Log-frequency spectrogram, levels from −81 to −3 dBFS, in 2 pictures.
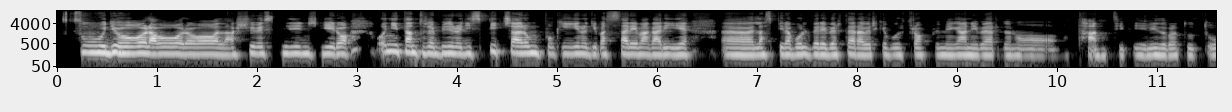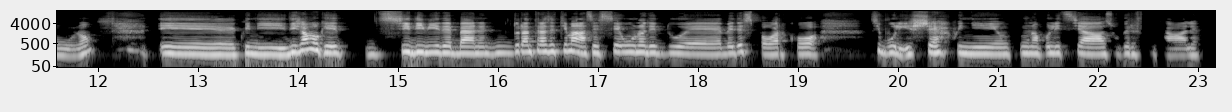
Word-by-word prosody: studio, 200 -2 +3
lavoro, 175 -1 +3
lascio 165 +2 -3
i - - 0
vestiti 185 +1 -3
in 185 - -3
giro, 180 0 0 0.3
ogni 230 -1 0
tanto 205 -2 +2
c'è 185 -1 -1
bisogno 190 0 0
di 185 - -3
spicciare 200 +2 +2
un 195 -1 0
pochino, 180 0 -4
di 175 - -5
passare 175 0 -1
magari, 170 -1 +1
uhm, 165 -1 -2
l'aspirapolvere 170 +1 -3
per 165 0 -3
terra 165 -1 0
perché 160 +1 -5
purtroppo 165 0 -8
i - - -8
miei 160 -1 -4
cani 165 -1 0
perdono 150 -2 -7
tanti 150 0 -4
peli, 155 0 -6
soprattutto 155 -1 -8
1 155 - -5 0.6
ehm, 170 -3 +2
quindi 170 -2 +1
diciamo 260 - +5
che 195 -5 0 0.2
si 170 +7 +2
divide 200 -1 +4
bene. 185 0 +4 0.2
Durante 220 +2 +1
la 225 - +6
settimana 225 -3 +5
se 200 +1 -2
se 195 +5 -3
1 215 0 0
dei 200 -3 -2
2 175 -2 -2
vede 190 +4 -1
sporco 175 -4 -2 0.5
si 240 - -7
pulisce, 195 +2 +2
quindi 180 -2 -2 0.2
una 190 -1 -2
pulizia 190 -2 +2
superficiale. 165 -3 -6
175 Hz, 140 wpm, -23 LUFS, 165-195 Hz, 0.6 s, la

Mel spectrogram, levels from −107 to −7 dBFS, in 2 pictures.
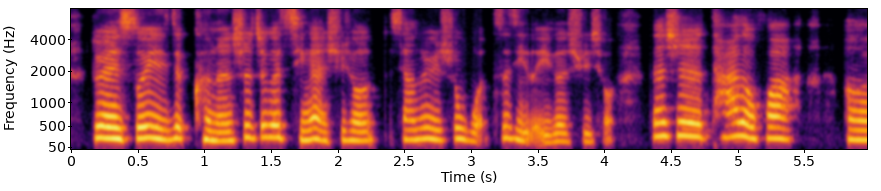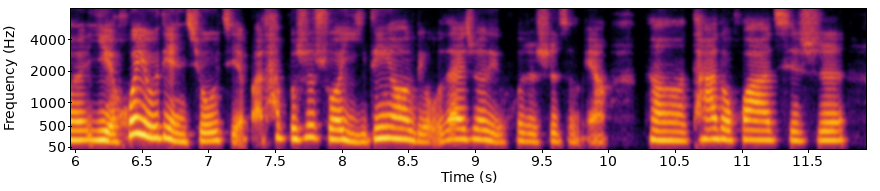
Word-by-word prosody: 对， 245 -2 +8
所 230 +2 +3
以 240 -3 +4
这 235 - +1
可 225 -2 -2
能 185 -1 +1
是 255 +7 -3
这 255 +2 -2
个 260 - +4
情 250 -5 -3
感 220 -1 +3
需 200 +3 -8
求 190 0 -1
相 210 -1 -4
对 230 0 +1
于 - - -1
是 200 +3 -10
我 190 -5 -4
自 245 - -6
己 200 -5 -2
的 - - -8
一 150 - -5
个 175 +2 -4
需 170 0 -10
求。 - - -12 0.2
但 280 +1 +1
是 285 -1 +4
他 260 +1 -3
的 275 -4 +5
话， 235 -1 +2 0.4
呃， 205 -2 +2
也 200 -3 +3
会 320 - +5
有 270 -5 +6
点 215 -9 +1
纠 180 +3 -2
结 195 - -7
吧， - - -9
他 255 - -6
不 230 -1 -3
是 255 +4 -1
说 225 -4 0
一 165 -6 -3
定 230 +8 +1
要 225 -2 +2
留 165 -5 -5
在 220 - +1
这 215 -1 -3
里， 175 -6 -4
或 170 +3 -10
者 170 - -7
是 165 +2 -9
怎 170 - -14
么 - - -23
样， - - -9 0.3
那 195 -3 -2
他 220 +2 -2
的 215 - +1
话 200 0 -1
其 195 -1 -7
实， 195 +1 -4
210 Hz, 305 characters per minute, -21 LUFS, 190-235 Hz, 0.4 s, 对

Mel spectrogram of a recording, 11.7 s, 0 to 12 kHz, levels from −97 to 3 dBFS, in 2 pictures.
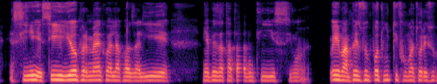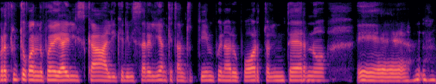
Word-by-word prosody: Eh - - -9
sì, 180 +1 +5
eh 155 - +5
sì, 185 - +2
io 180 +1 +9
per 180 0 +2
me 170 +1 +3
quella 165 -2 +1
cosa 155 -1 0
lì 160 +1 0 0.5
mi 160 - -4
è - - -1
pesata 165 0 -1
tantissimo. 155 -2 -6 0.3
Eh, 185 +1 +5
ma 165 -2 +6
penso 180 0 +1
un - - 0
po' 185 +2 +3
tutti 180 +1 -3
i - - -11
fumatori, 165 0 -2
soprattutto 180 +4 -3
quando 180 -2 0
poi 175 0 +2
hai 170 0 +3
gli 170 - -7
scali, 160 -2 -1
che 160 - -10
devi 155 0 -6
stare 165 +2 -6
lì 165 +2 -5
anche 165 -1 -8
tanto 155 -3 -11
tempo 165 +1 -8
in 165 - -6
aeroporto 160 +1 -4
all'interno 165 +1 -5 0.4
ehm 150 -2 -3
mh-mh 180 -1 -7
165 Hz, 205 wpm, -24 LUFS, 155-175 Hz, 0.5 s, io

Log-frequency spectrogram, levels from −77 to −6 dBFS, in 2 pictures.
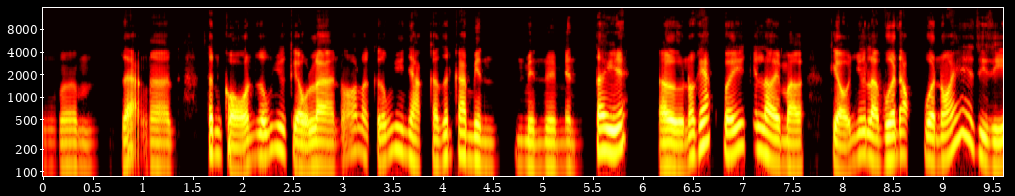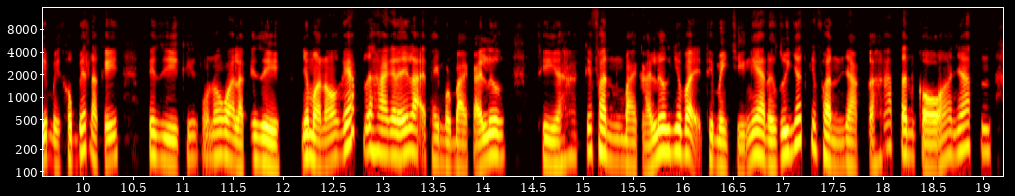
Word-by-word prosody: ờm, 120 -1 -6 0.2
dạng, - - 0
à, 125 -1 -1 0.4
tân 175 -1 +2
cổ 110 0 +4
giống 160 +5 +1
như, 195 -3 -1
kiểu 120 -7 +3
là, 125 -1 +4
nó 195 - -5
là 175 -4 -4
c - - -29
giống 150 +6 -2
như 200 - -3
nhạc 145 -6 0
c 135 +2 -2
dân 160 0 0
ca 165 -1 +3
miền 140 -5 -2 0.2
miền 125 -2 -4
miền 120 -1 -3
miền 120 -1 -6
Tây 190 -1 +7
ấy, 205 - +2 0.3
ừ, 120 -1 +6
nó 160 - +3
ghép 235 +7 +4
với 190 +7 +3
cái 205 - -4
lời 150 -7 +5
mà 120 -1 +2 0.3
kiểu 110 - +3
như 170 +3 -2
là 150 -4 +5
vừa 145 +3 +5
đọc 165 -1 +1
vừa 150 -2 +5
nói 155 - +1 0.2
gì 155 -5 0
gì 125 0 0
ấy, 150 - -1
mình 125 -4 -7
không 140 +2 -4
biết 195 +2 -2
là - - -2
cái 145 +4 -2 0.3
cái 165 -1 -2
gì, 135 -3 -3
cái 150 - -9 0.2
nó 165 +1 -1
gọi 155 -5 +1
là 120 - +1
cái 150 0 -5
gì, 130 -4 +2 0.2
nhưng 160 0 +1
mà 135 - +4
nó 140 +4 0
ghép 205 +8 +1
giữa 200 - 0
hai 180 -3 +1
cái 170 - +2
đấy 170 +3 +4
lại 185 - +1
thành 140 -1 -7
một 125 -1 -4
bài 120 -1 0
cải - - +1
lương. 165 +2 +1 0.3
Thì, 135 -2 -3
à, 125 - -2
hai 160 +3 -11
cái 190 - -5
phần 145 -7 0
bài 125 -1 -2
cải 115 -1 -4
lương 185 0 +2
như 190 -1 +1
vậy 180 - +2
thì 145 - -5
mình 125 -2 -3
chỉ 105 - -9
nghe 165 +2 +2
được 125 0 -2
duy 175 +1 +2
nhất 250 +5 0
cái 215 - -4
phần 140 -6 0
nhạc, 125 -2 -3
ờ, - - -3
hát 220 +1 -8
tân 175 -2 0
cổ, 115 -5 +2
ờ, 160 +7 -2
nhát, 200 +5 -2
ưm, 185 -1 -9
145 Hz, 295 wpm, -23 LUFS, 125-170 Hz, 0.4 s, Tây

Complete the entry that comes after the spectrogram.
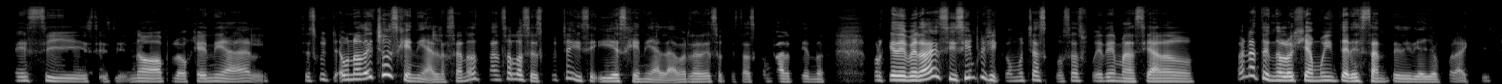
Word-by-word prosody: Pues 175 -1 -7
sí, 145 -5 -5
sí, - - -14
sí, - - -17
no, 140 0 +1
pero 135 -2 -6
genial, 145 +3 -4 0.3
se - - -13
escucha, 225 +4 -10
bueno, 235 +2 +3
de 265 - +4
hecho 445 - +1
es 425 - +1
genial, 130 -5 -1
o 120 - -8
sea, 155 +5 -4
no 255 - -4
tan 220 -3 -9
solo 245 -3 -1
se 170 -7 -4
escucha 220 - -9
y 205 -9 -4
se 170 +1 -6
y 150 0 -1
es 150 - +1
genial, 125 -6 -4
la - - -4
verdad, 125 +2 -4
eso 130 +1 -7
que 120 - -29
estás 125 +2 -10
compartiendo. 130 -3 -8 0.5
Porque 195 +1 +2
de 200 -1 +11
verdad, 195 - +9
si 250 -7 +1
simplificó 215 - -1
muchas 180 +3 -4
cosas, 165 +5 -8
fue 160 - -8
demasiado 140 -3 0 0.4
una 405 -1 +2
tecnología 190 - +5
muy 185 +2 -1
interesante, 155 -4 +1
diría 130 -3 -3
yo 120 0 -3
por - - -14
aquí. - - -12
155 Hz, 195 wpm, -22 LUFS, 135-195 Hz, 0.5 s, de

